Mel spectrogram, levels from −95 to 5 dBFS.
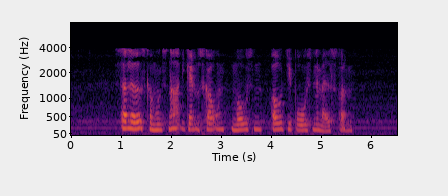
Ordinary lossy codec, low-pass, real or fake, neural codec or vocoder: AAC, 16 kbps; 7.2 kHz; real; none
